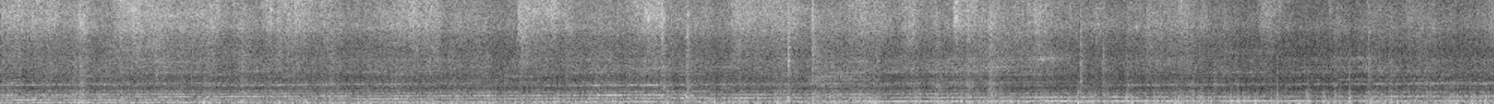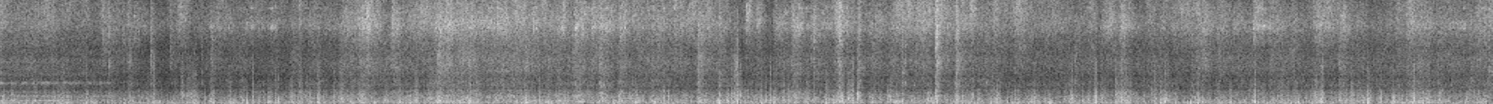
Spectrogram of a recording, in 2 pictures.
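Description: Electric multiple-unit local train pulling away and gathering speed: the traction motors' whine rises steadily in pitch for about the first half, then gives way to the dense rumble of wheels on rail with quick clicking over the rail joints.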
